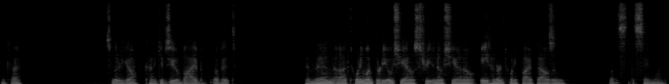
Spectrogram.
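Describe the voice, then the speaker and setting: A real estate agent, a man with a deeply gravelly voice, chats his way through property listings. His tone is husky and fairly low, and he keeps posing rhetorical questions. The sound is dry and close, with no room around it. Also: fairly even intonation, moderate pace, pauses often, dark tone, no echo. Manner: chatty, asks rhetorical questions. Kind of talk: casual market review while browsing listings.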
